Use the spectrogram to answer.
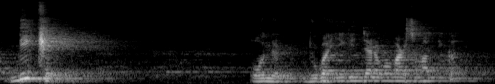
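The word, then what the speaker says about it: νίκη: 영어로 나이키. 그리스말로 니케.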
